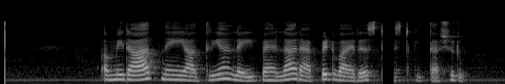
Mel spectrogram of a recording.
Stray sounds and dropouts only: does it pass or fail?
fail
